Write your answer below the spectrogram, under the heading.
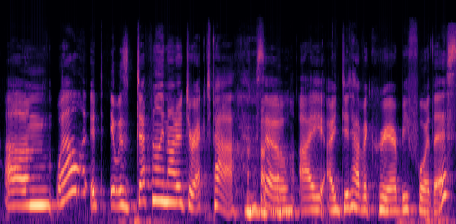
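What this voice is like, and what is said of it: American accent, not Australian. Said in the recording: “that's not an Australian accent we hear on the other end of the microphone ... someone from Braintree, Massachusetts on the east coast of the United States”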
